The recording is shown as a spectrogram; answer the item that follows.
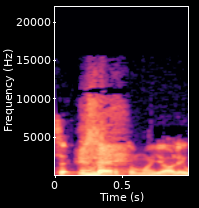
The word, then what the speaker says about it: Umberto Moioli: It's Umberto Moioli, which sounds um, really Italian.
